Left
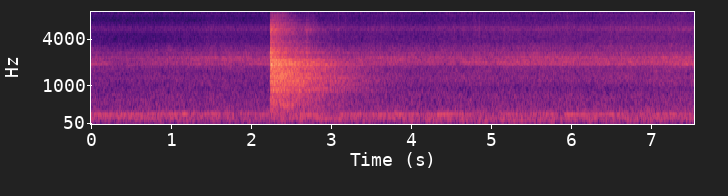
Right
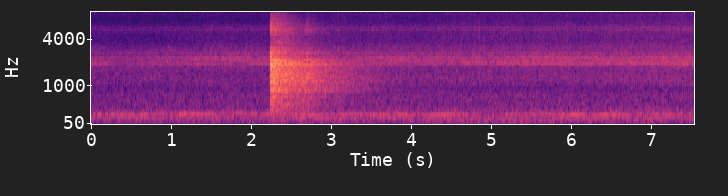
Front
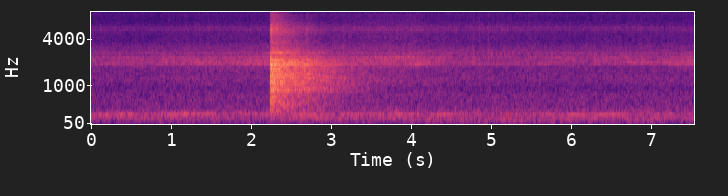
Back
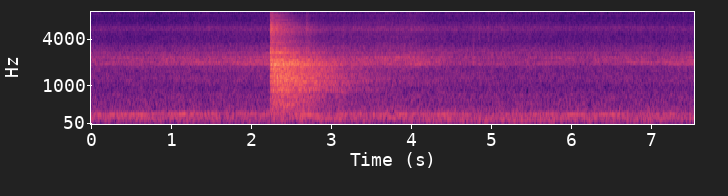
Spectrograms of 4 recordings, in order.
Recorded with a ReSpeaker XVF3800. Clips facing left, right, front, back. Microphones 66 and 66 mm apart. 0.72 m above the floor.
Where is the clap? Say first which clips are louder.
Right 1 dB, front 2 dB; 25° right, 1.2 m.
